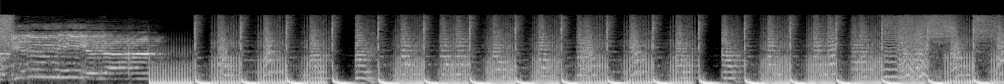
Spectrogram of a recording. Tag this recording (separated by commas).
Music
